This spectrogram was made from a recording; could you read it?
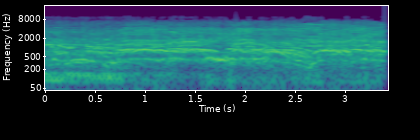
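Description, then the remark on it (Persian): A large protest crowd in the streets of Zahedan, Iran, chants slogans such as "Death to Khamenei" and "Death to the IRGC" at a Friday protest, many voices shouting together in a loud, steady roar with rhythmic rises and falls throughout. “این جمعه هم فریاد مرگ بر خامنه‌ای و مرگ بر سپاهی خیابان‌ها را پر کرده بود. و شعارهای دیگر.”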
